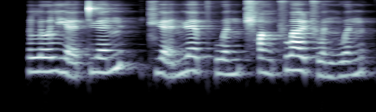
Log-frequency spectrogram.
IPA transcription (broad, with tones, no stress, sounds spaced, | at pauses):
l ɤ˧˥ l j ɛ̰˨˩ t̪ ɥ ɛ˧˥ n | t͡ɕ ɥ ɛ̰˨˩ n̪ ɥ ɛ˥˩ pʰ w ə˧˥ n ʈ͡ʂʰ ɑ˧ ŋ ʈ͡ʂ w a˥˩ ɪ̯ ʈ͡ʂ w ə˩ n n̪ w ə˧˥ n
